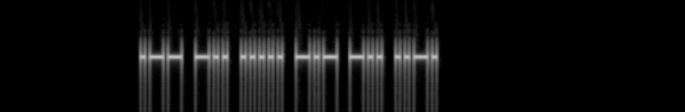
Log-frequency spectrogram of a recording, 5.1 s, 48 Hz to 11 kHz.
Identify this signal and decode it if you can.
Morse code, heard as a keyed tone, about 34 wpm, 700 Hz. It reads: WD5KDF
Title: USA Call Signs 35wpm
